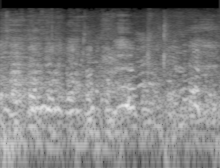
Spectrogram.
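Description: Voices talking and chattering in a large hall.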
